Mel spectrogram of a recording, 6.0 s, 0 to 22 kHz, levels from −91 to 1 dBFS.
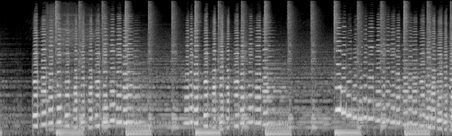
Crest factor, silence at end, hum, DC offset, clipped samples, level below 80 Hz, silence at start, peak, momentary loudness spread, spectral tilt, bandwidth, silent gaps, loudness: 16 dB; 0 s; none; under 0.1%; under 0.1%; -36 dBFS; 0 s; -2 dBFS; 12 LU; -3.5 dB/octave; over 20 kHz; none; -18 LUFS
